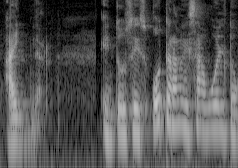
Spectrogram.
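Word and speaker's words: Ikner: Y el apellido es con I k N E R, ¿no? Y se pronuncia Eidner.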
